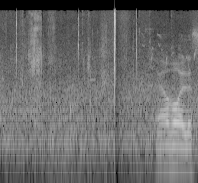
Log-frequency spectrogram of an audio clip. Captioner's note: clicking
